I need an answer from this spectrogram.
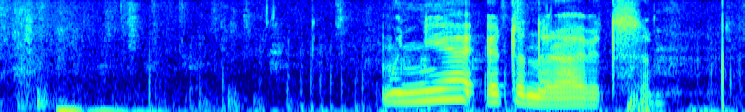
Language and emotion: Russian, neutral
